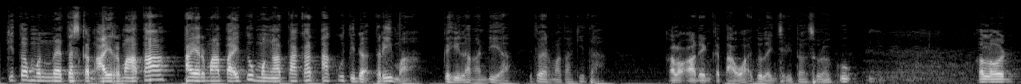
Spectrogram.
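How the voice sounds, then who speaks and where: Male pastor, high and very animated delivery, jokey live sermon with sharp loud-to-soft swings. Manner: animated, swings between loud emphasis and hushed asides; addresses listeners as "saudaraku".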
